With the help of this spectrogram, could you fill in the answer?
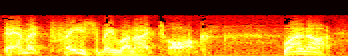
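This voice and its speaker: A man's voice: on the high side, big pitch swings, measured pace, gravelly, pushed and bright, breathy edge, exaggerated voice. An actor playing a cold, controlling older father in a 1970s radio drama, harsh and commanding. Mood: impatient. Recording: dull vintage radio recording.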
